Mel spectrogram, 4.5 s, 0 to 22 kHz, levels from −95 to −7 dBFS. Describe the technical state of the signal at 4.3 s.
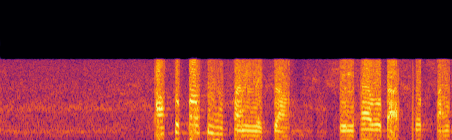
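At 4.3 s, as throughout, mu-law and A-law are mixed up: A-law bytes are decoded as mu-law, scrambling levels into harsh, distorted speech. The waveform shows jagged, uneven amplitudes, and the spectrogram shows noise filling the pauses.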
